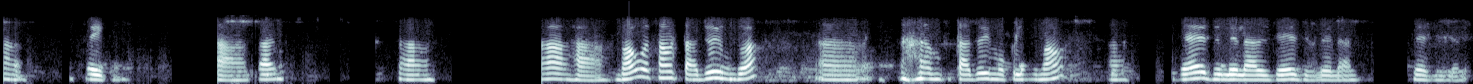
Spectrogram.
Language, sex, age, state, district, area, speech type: Sindhi, female, 60+, Delhi, South Delhi, urban, conversation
